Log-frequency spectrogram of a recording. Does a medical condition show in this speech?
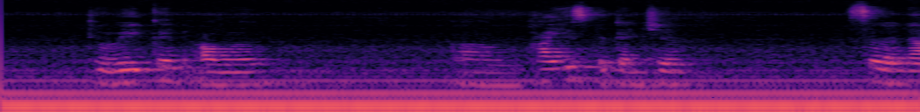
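No.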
